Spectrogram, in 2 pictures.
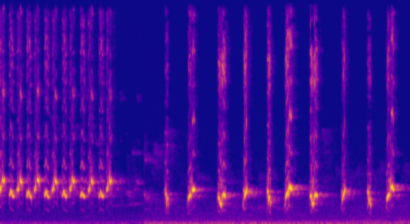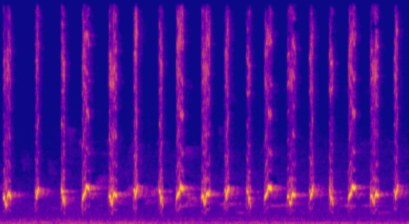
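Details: Sooty-headed bulbul giving a long rapid trill meant to prompt other birds to sing: a fast bubbling burst, then a steady string of sharp, slightly falling chirps about three per second over a faint low rumble.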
